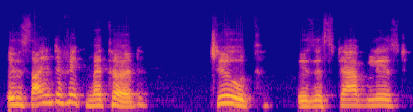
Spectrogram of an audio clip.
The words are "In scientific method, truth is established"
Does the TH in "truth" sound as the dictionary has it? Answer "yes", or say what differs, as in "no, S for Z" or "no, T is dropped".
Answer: no, T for TH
